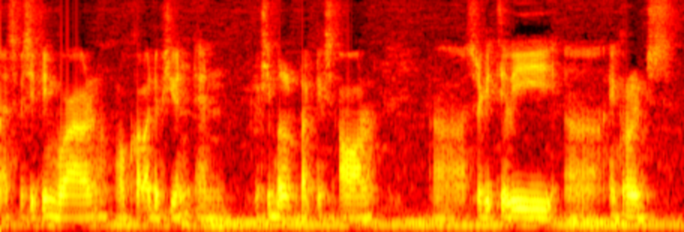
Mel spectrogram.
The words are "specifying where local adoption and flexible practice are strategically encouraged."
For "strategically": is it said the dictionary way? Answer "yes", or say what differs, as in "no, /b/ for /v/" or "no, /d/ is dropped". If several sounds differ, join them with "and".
no, /k/ is dropped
